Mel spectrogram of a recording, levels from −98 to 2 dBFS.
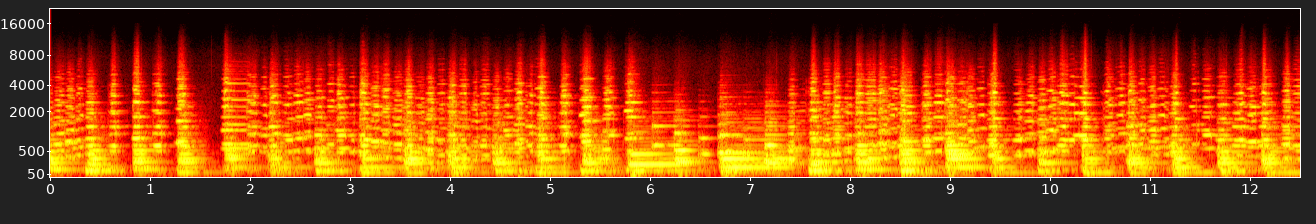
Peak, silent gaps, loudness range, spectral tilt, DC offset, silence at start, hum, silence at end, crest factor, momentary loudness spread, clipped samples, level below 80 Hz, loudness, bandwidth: -2 dBFS; none; 2 LU; -6 dB/octave; under 0.1%; 0 s; none; 0 s; 18 dB; 4 LU; under 0.1%; -38 dBFS; -18 LUFS; 9.8 kHz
